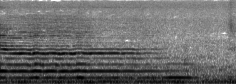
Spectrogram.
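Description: A woman singing Punjabi verse in tarannum, unaccompanied, holding one long steady note at the end of a line. The note fades out just before the end.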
